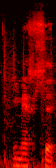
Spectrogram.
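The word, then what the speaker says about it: Immergé: Amerger, Imerger. Imergé, claro. O sea, O o Imerge, que como que lo pronunciamos. I M M E R G E con tilde.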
